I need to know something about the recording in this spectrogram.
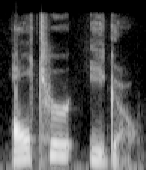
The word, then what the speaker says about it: alter ego: Her colleagues say it's her professional alter ego. Pronunciation. Alter ego. 2 separate words, 2 clear stresses. In connected speech, alter ego. Both syllables are kept clear.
